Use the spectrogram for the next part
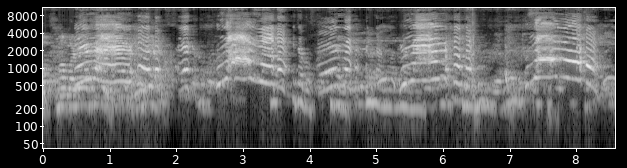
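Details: Young baby girl crying around an injection while being held and coaxed with chocolate; loud, rhythmic crying bouts with high-pitched wails and sobbing breaths between them, distressed crying.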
